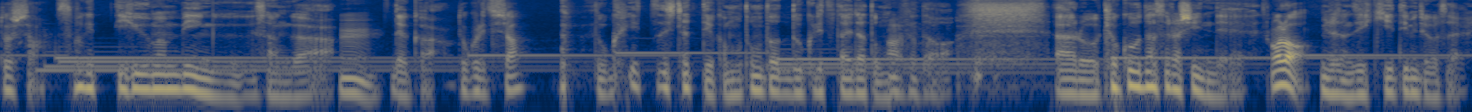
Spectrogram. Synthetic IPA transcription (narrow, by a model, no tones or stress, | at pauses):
d̪̥oɕi̥t̪a̰sɨbaket̪ːiçɨːmãmbʲiːŋɡɯ̟sãŋɡa̰ɯ̃d̪aka̰d̥̪okɯ̟ɾʲit͡sɨ̥ɕi̥t̪a | d̪̥o̞kɯ̟ɾʲit͡sɨɕi̥t̪at̪ːe̞jɯ̟kamo̞t̪o̞mot̪o̞d̪o̞kɯ̟ɾʲit͡sɨ̥t̪aid̪at̪omõeskkd̪o̰ | ano̞kʲo̞kɯ̟o̞d̪asɨɾaɕiːnd̪e̞̰ | aɾamʲinas̬ãnd͡ze̞çi̥kʲiːt̪e̞mʲit̪e̞kɯd̪asa̰i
